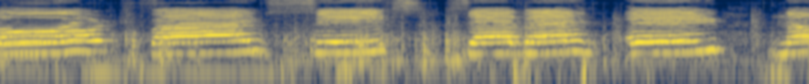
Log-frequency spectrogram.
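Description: A child singing a string of high, drawn-out notes with a wavering pitch, about seven short held notes in a row.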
